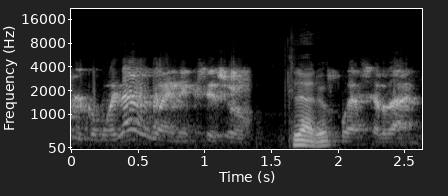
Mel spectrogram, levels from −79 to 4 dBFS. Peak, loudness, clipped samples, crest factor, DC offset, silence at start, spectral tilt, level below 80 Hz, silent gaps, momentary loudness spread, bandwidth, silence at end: -8 dBFS; -24 LUFS; under 0.1%; 18 dB; under 0.1%; 0 s; -4.5 dB/octave; -74 dBFS; none; 6 LU; 14 kHz; 0 s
